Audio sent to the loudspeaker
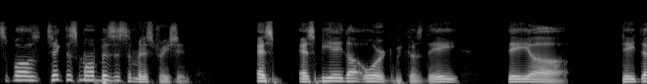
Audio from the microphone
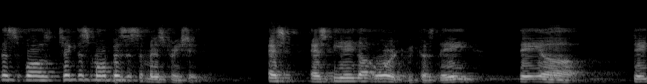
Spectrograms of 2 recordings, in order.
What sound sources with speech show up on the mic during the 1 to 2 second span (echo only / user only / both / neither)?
echo only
